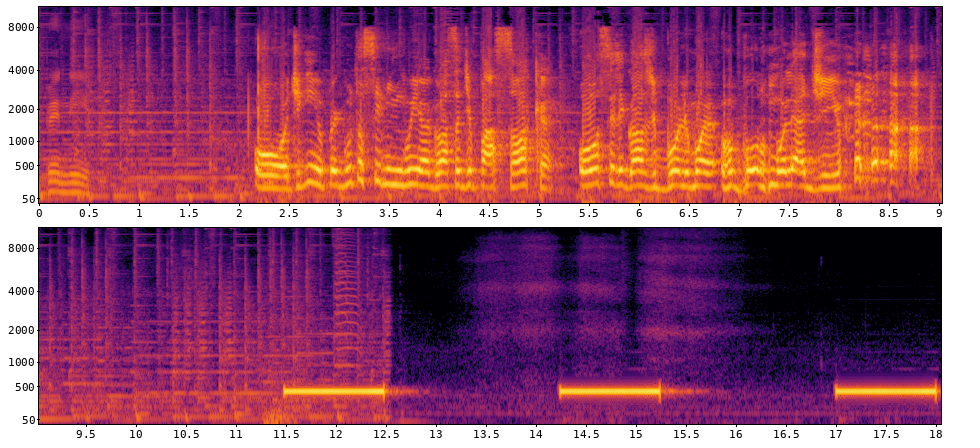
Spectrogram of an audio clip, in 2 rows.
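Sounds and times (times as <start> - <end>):
speech: 0.1 - 0.7, 2.2 - 8.9
laughter: 6.7 - 9.0
steady single-pitch telephone ringback tone of an unanswered call: 11.5 - 12.6, 14.2 - 15.3, 17.0 - 18.0.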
